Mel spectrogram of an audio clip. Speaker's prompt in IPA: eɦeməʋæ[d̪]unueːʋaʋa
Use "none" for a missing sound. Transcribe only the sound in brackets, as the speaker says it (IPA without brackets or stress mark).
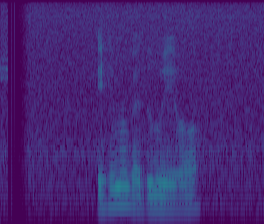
d̪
